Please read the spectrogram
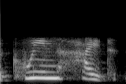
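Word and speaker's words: Queenhithe: Actually, it's called the Queen Height Dock Mosaic. And height is spelled H-I-T-H-E.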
